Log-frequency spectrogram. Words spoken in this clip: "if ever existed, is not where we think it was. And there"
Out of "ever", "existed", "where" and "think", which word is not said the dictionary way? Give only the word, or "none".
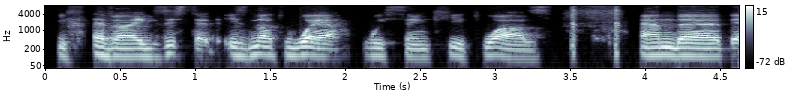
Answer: none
